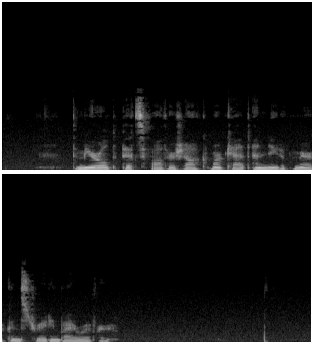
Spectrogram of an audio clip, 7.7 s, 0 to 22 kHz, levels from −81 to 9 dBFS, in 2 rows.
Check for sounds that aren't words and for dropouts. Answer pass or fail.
pass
